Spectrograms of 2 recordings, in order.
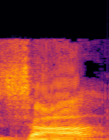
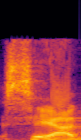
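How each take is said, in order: First: The two words merge into one syllable. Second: The two words are said as separate syllables. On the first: The speaker calls it wrong. "una pronunciación que podríamos denominar relajada" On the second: The speaker calls it right. "debe decir ... y se ha dicho"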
